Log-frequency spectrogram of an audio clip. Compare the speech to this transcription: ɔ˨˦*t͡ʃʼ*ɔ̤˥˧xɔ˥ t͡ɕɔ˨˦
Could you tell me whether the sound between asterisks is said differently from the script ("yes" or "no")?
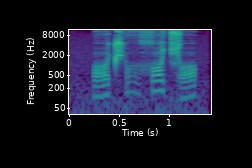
no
